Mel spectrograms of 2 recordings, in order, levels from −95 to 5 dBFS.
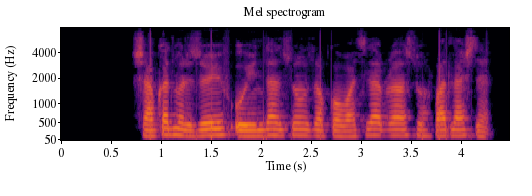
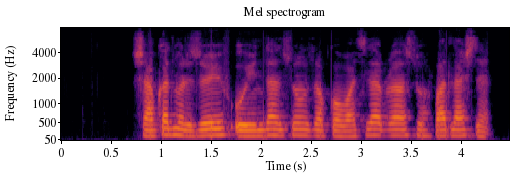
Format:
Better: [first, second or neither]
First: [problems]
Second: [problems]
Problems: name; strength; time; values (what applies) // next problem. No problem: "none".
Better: first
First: none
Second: noise reduction (neural separator model SepFormer DNS4)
